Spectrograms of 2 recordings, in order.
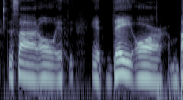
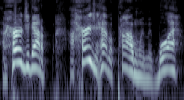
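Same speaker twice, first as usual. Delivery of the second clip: raised, louder mock Southern accent; 6 semitones higher, 5 dB louder than usual. Streamer mimicking the judge's threatening call, Southern accent. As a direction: put on a Southern accent, pitched up. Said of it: "Y'all say it in a Southern accent".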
